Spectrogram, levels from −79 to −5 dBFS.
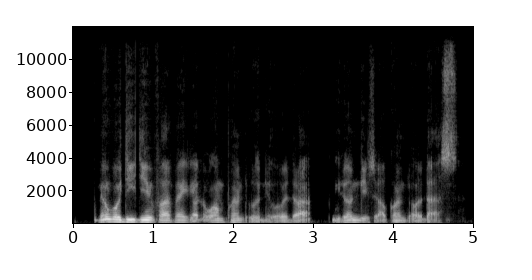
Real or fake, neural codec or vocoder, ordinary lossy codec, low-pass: fake; codec, 24 kHz, 1.5 kbps, HILCodec; none; none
